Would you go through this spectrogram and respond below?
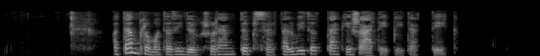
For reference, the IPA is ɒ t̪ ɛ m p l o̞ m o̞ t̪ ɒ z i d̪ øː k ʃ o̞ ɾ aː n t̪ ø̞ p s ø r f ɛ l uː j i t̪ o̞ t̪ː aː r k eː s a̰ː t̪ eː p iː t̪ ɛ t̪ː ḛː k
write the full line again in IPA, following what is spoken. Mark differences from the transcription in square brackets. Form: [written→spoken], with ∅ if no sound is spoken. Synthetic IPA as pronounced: ɒ t̪ ɛ m p l o̞ m o̞ t̪ ɒ z i d̪ øː k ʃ o̞ ɾ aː n t̪ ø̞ p s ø r f ɛ l uː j i t̪ o̞ t̪ː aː [r→∅] k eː [s→ʃ] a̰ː t̪ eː p iː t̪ ɛ t̪ː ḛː k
